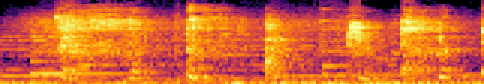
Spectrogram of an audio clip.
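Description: Children coughing: several loud, harsh bursts in quick succession, with no talk between them.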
